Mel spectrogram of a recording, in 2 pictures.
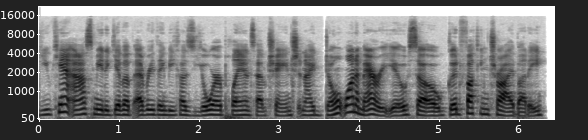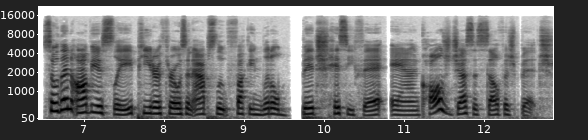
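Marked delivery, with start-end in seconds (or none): none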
